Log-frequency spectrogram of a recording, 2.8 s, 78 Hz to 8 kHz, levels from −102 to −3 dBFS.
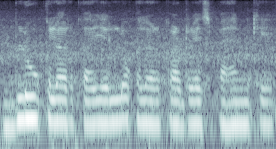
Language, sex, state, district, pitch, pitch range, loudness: Hindi, female, Maharashtra, Mumbai Suburban, 175 Hz, 170-185 Hz, -16 LUFS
